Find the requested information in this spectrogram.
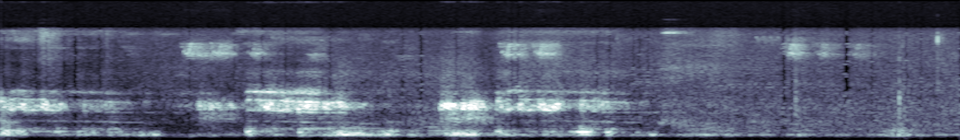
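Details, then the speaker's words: Continuous musical, whistling wheezes through the breath cycles on auscultation, presented as heard in bronchiectasis patients; wheeze. "so these sounds will be heard. Okay, these sounds will be heard markedly in bronchiectasis patients on auscultation."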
